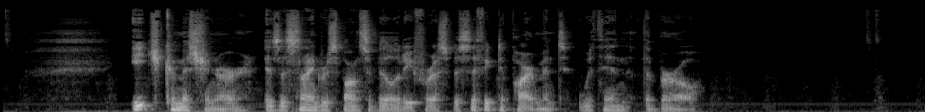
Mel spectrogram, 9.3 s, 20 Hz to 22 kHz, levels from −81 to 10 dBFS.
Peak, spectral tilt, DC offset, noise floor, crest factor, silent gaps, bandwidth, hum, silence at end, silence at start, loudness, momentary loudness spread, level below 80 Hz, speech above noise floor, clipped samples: -4 dBFS; -4.5 dB/octave; under 0.1%; -61 dBFS; 22 dB; none; 16.5 kHz; none; 2.25 s; 0.55 s; -25 LUFS; 14 LU; -44 dBFS; 36 dB; under 0.1%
